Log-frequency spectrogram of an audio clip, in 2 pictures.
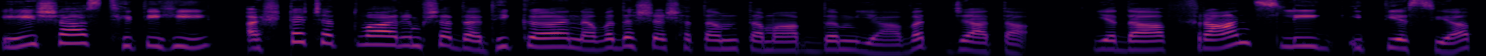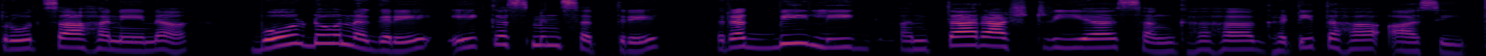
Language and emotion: Sanskrit, neutral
